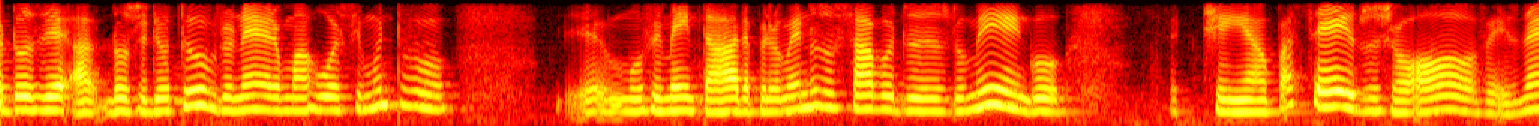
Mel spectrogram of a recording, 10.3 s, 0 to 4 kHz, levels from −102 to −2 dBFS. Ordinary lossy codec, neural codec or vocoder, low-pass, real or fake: none; none; 3.6 kHz; real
